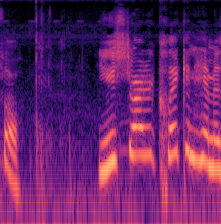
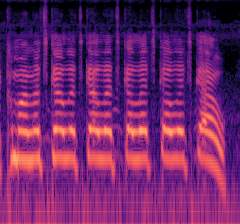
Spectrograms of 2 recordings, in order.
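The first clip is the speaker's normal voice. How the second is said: quick, louder, higher cheer-on; urging on; 4 semitones higher, 3 dB louder than usual. Real, not acted. Trainer urging dog toward handler, urging on. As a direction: chant them along eagerly.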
